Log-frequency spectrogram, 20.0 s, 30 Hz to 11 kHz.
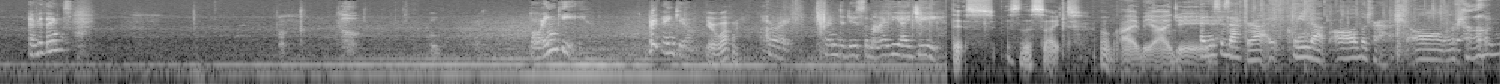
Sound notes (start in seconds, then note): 3.7 gasps; 3.9 mask snaps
